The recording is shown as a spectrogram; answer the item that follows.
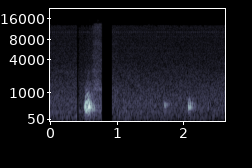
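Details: A Shar Pei gives a muffled, low whimpering yelp, then two faint short squeaks while dreaming and shaking in its sleep.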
